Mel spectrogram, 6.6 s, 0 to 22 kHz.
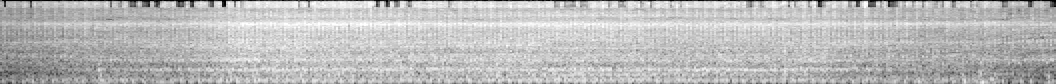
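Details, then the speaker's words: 1981 Westwood Gazelle W11 ride-on mower, tired engine with low compression, started after winter storage with cleaned plug and fuel in carb: steady, even putter around 200 beats a minute with no misses. Normal running. "it runs let's try that again keep keep taking the choke off too fast so that seems to be running fine"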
